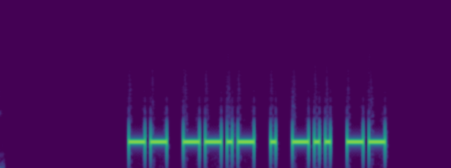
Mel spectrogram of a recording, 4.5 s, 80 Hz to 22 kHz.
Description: Morse code, heard as a keyed tone, about 22 wpm, 700 Hz. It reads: MQEDM
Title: Code Groups - 5 Letter:Numbers - 22wpm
